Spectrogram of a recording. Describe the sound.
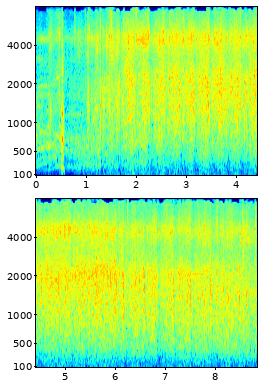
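An audience bursts into applause: dense, sustained clapping that holds at an even, fairly loud level for nearly nine seconds, with one sharp knock near the start.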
